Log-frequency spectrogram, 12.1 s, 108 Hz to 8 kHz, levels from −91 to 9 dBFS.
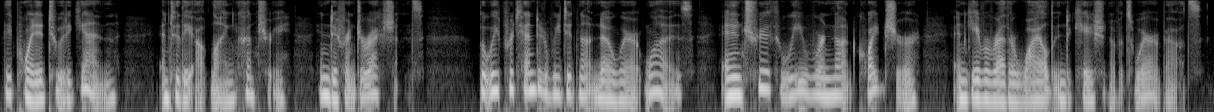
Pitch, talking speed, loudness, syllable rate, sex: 195 Hz, 195 wpm, -19 LUFS, 5.7 syllables/s, female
